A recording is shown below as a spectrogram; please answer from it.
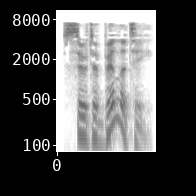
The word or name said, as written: suitability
